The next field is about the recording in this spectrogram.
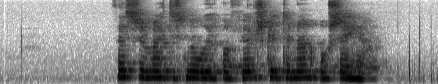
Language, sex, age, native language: Icelandic, female, 50-59, Icelandic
